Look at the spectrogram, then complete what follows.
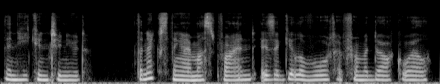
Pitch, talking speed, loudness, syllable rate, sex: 215 Hz, 245 wpm, -18 LUFS, 5.5 syllables/s, female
